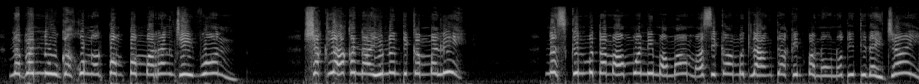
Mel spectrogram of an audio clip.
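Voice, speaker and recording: Woman acting a very high-pitched, defiant spurned lover. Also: steady tone, a little fast, fairly bright tone. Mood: accusing, scheming. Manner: taunting, confrontational. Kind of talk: Ilocano radio drama acting.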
